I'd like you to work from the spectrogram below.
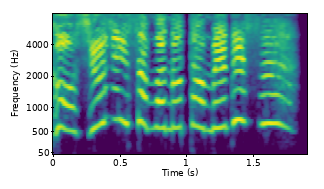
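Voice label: Voice growth, Japanese; myungwha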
